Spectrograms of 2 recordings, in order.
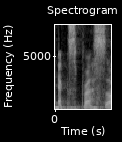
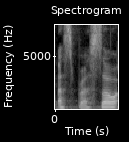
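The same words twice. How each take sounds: First: The word starts with an 'ex' sound. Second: The word starts with an 'es' sound. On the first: The speaker calls it wrong. "I accidentally say" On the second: The speaker calls it right. "whenever I say"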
